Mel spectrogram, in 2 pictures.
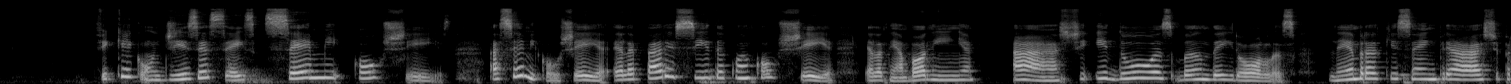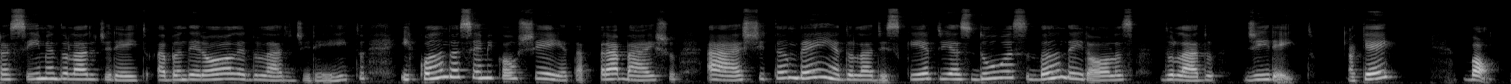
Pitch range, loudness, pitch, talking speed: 205-280 Hz, -24 LUFS, 235 Hz, 120 wpm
